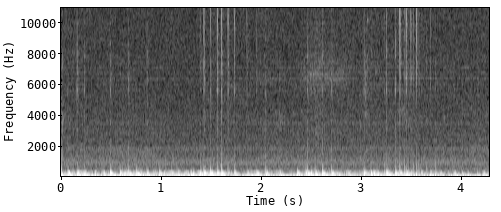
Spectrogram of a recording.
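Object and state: Metal mesh microphone grille being scratched.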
